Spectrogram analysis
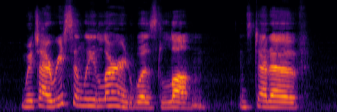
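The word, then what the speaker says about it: L'Homme: say your GEOS or LOM which I recently Learned was Lum instead of LOM which I've always said it's Lum so I've been saying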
